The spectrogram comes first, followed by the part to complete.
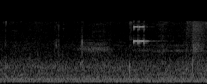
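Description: Card payment terminal giving one short, high-pitched electronic beep about a second and a half in, over a faint steady background hum.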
